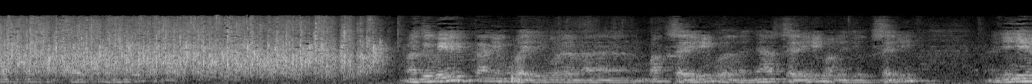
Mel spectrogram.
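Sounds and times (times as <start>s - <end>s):
loud sustained applause from a large audience: 0.0s - 4.0s
speech: 4.1s - 9.3s, 9.9s - 10.3s.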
